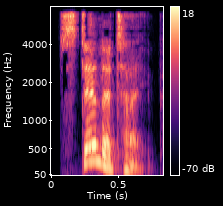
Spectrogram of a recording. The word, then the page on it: stenotype: British English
